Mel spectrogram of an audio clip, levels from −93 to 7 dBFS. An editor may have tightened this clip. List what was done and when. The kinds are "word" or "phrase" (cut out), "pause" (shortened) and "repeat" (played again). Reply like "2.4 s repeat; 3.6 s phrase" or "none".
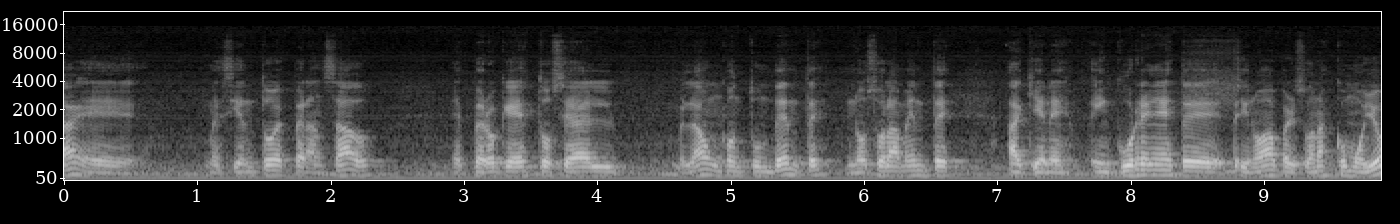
4.9 s word; 5.9 s word; 8.4 s word; 8.8 s word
